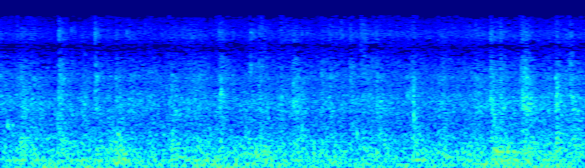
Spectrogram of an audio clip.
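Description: Dogs and kittens eating dry food off a concrete floor: scattered faint crunches and clicks over a steady background hiss.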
